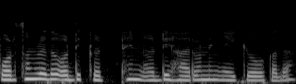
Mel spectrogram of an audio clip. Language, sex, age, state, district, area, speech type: Santali, female, 18-30, Jharkhand, Pakur, rural, spontaneous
